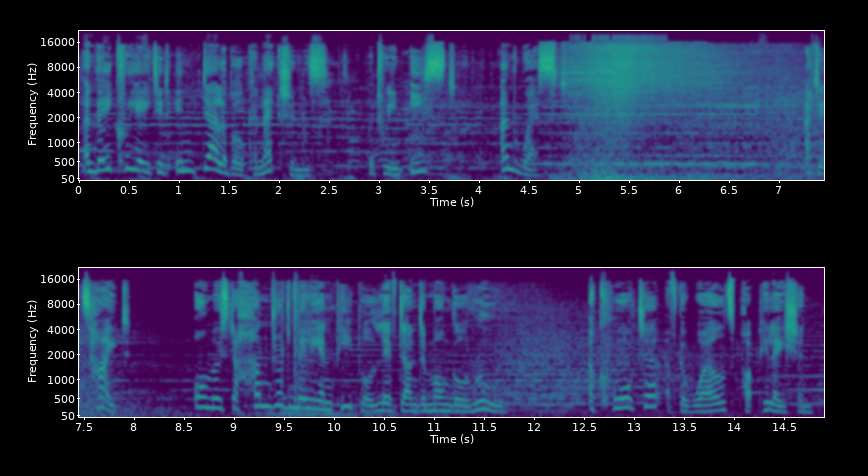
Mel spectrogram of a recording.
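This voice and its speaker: A woman delivers scripted documentary narration in a measured, dramatic storytelling manner. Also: mid-range voice, sing-song. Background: background music.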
